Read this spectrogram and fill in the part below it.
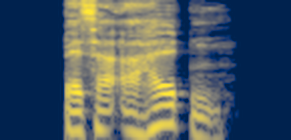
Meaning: comparative degree of guterhalten
- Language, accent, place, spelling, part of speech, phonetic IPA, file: German, Germany, Berlin, besser erhalten, adjective, [ˈbɛsɐ ɛɐ̯ˌhaltn̩], De-besser erhalten.ogg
